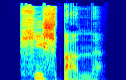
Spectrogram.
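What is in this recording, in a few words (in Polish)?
"Hiszpan", Polish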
